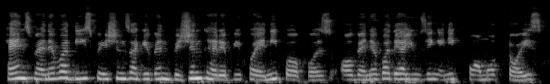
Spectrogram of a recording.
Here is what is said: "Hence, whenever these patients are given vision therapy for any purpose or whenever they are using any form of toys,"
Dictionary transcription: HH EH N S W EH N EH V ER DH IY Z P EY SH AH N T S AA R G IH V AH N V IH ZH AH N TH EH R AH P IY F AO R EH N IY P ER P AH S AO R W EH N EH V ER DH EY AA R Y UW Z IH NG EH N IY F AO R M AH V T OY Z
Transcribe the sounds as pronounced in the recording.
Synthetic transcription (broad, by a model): HH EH N S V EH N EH V ER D IY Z P EY SH AH N T S AA R G IH V AH N V IH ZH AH N T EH R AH P IY F AO R EH N IY P ER P AH S AO R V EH N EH V ER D EY AA R Y UW Z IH NG EH N IY F AO R M AH V T OY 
